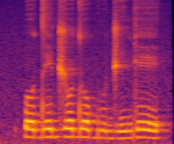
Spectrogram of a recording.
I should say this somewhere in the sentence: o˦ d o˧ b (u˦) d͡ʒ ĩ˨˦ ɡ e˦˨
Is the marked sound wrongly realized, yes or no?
yes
